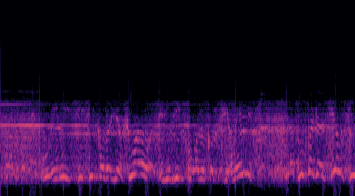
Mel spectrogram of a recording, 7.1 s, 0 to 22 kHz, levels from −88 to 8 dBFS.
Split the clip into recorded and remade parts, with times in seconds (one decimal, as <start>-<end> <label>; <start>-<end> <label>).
0.0-1.9 recorded; 1.9-6.2 remade; 6.2-7.1 recorded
